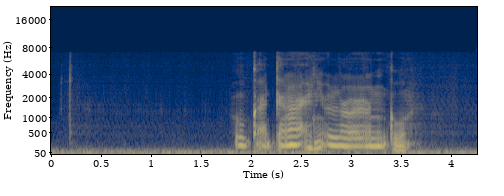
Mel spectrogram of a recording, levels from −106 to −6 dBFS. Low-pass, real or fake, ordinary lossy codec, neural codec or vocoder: 7.2 kHz; fake; none; autoencoder, 22.05 kHz, a latent of 192 numbers a frame, VITS, trained on many speakers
